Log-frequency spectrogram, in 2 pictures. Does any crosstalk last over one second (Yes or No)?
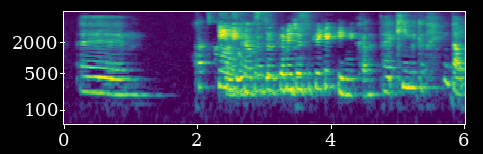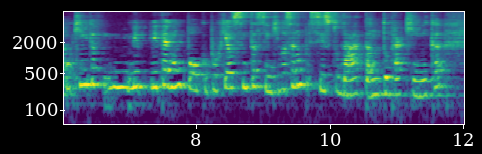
Yes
